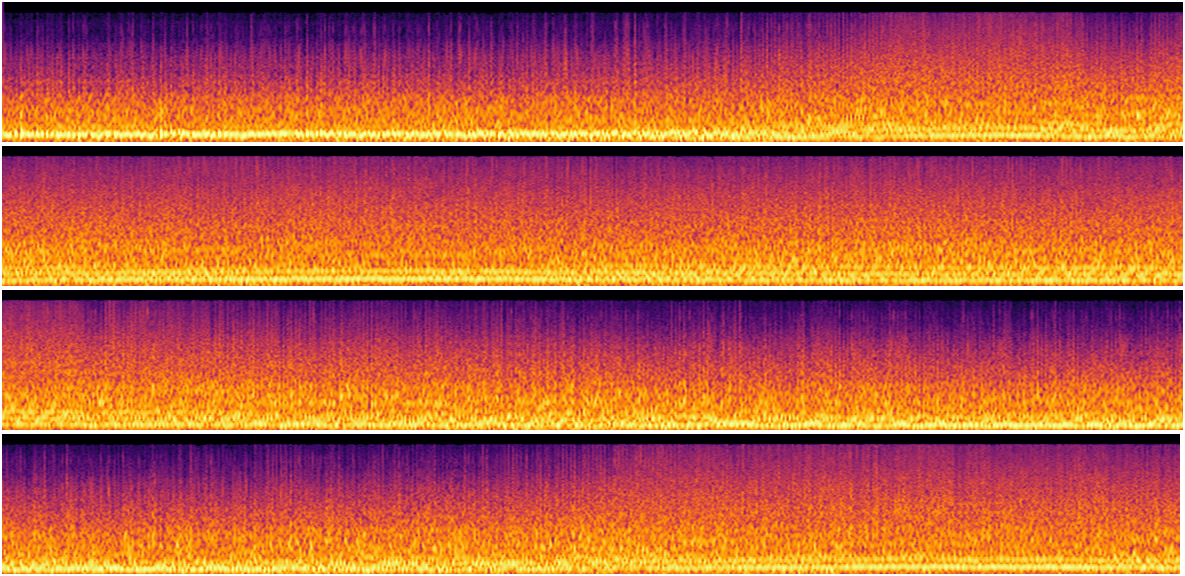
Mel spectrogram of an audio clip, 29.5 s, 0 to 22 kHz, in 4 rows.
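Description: Kawasaki ER-5's parallel-twin engine running under way, its note climbing about six seconds in and dipping sharply before settling to a steady pitch, then rising and easing again near the end. Wind rushes hard over the microphone throughout.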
